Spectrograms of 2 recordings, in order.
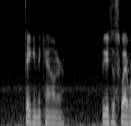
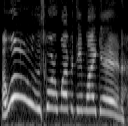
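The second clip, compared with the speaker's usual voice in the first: very high, loud wolf howl into a cheer; 10 dB louder, slower than usual. A narrator's reading. Lycans cheering for their team, howling high and loud. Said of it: "throwing their heads back and howling".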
